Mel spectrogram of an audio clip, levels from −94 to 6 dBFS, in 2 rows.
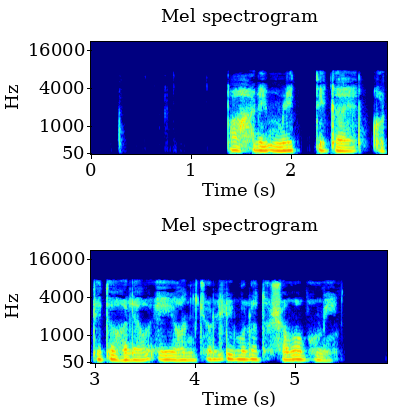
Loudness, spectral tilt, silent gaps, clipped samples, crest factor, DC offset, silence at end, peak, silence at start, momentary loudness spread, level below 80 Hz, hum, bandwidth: -26 LUFS; -6 dB/octave; 2.19-2.23 s; under 0.1%; 16 dB; under 0.1%; 0.5 s; -10 dBFS; 1.35 s; 8 LU; -60 dBFS; none; 7.8 kHz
